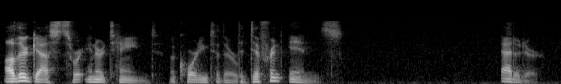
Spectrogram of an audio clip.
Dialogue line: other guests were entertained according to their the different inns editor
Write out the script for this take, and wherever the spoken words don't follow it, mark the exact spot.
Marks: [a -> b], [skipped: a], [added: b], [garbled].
other guests were entertained according to their the different inns editor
